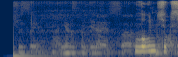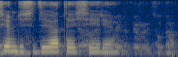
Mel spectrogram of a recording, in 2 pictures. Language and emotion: Russian, sad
